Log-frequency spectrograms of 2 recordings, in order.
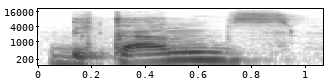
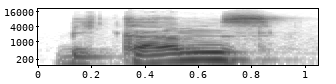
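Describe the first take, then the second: The two takes are said the same way.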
